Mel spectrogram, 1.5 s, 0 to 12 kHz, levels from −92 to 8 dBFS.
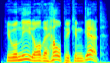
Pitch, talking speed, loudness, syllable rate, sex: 170 Hz, 365 wpm, -16 LUFS, 6.6 syllables/s, male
